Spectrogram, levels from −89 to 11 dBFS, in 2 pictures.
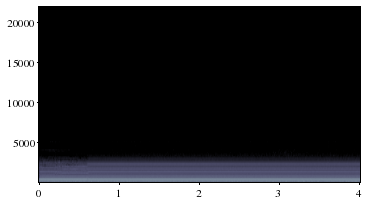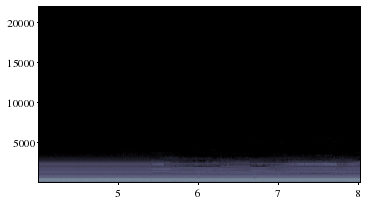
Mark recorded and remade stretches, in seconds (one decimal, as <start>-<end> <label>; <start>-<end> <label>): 0.0-0.6 remade; 0.6-5.4 recorded; 5.4-8.0 remade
